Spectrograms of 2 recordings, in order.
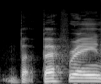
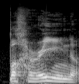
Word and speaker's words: Bahrain: And no, if he's saying not like Bahrain or something in English, no, you need to say it like in Arabic, like Bahrain, or you hear like,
